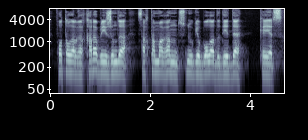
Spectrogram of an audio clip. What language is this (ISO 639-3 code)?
kaz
